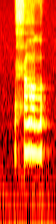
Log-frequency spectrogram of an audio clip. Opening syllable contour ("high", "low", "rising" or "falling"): high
